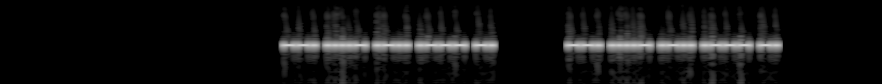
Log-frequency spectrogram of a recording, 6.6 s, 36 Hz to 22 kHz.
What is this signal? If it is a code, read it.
Morse code, heard as a keyed tone, about 42 wpm, 700 Hz. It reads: G4LJN G4LJN
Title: DXCC-100 Call Signs - 5 Characters - Repeated 2x - 45wpm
